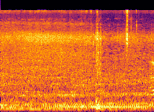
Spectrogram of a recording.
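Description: Steady road traffic noise from a busy avenue, with a low, even engine hum and a single light knock about one and a half seconds in.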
